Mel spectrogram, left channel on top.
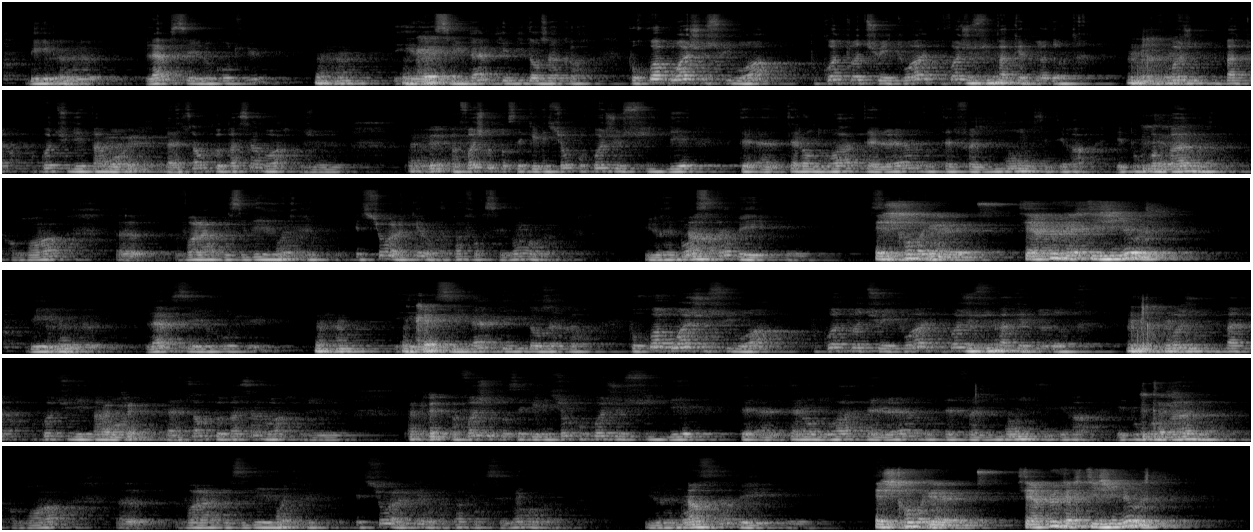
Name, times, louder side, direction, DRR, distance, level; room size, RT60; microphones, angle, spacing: voice 1, 0.2-1.0 1.4-2.6 3.9-5.9 6.3-7.7 8.1-10.9 11.5-11.9 12.2-16.3 16.6-19.5 19.9-23.4 23.6-24.6 25.0-26.4 26.7-30.5 31.4-33.1 33.8-34.4, left 2 dB, 60° left, 2 dB, 0.6 m, -30 dB
voice 2, 3.1-3.5 4.0-4.4 9.6-10.0 11.2-12.0 13.5-13.9 16.5-17.0 22.5-22.7 23.9-24.4 27.7-27.9 31.7-32.1 33.7-34.7 35.1-36.4, right 1 dB, 65° right, 1 dB, 0.8 m, -22 dB
8.2 x 3.7 x 3.2 m, 1.4 s
head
